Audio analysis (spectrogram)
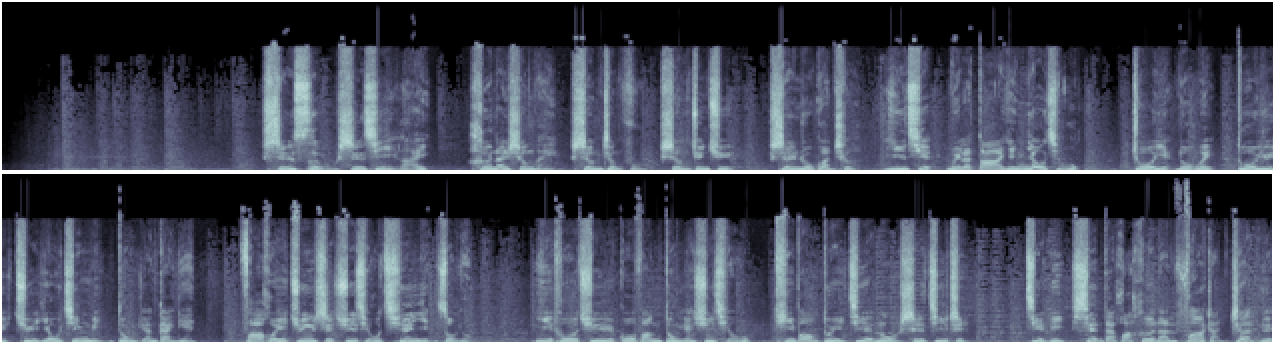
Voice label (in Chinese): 部队汇报铿锵有力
